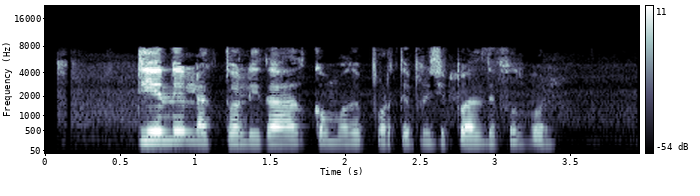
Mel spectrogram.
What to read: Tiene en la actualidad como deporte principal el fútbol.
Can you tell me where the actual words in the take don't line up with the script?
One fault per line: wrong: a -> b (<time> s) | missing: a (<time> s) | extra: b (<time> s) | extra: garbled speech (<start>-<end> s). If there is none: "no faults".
no faults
